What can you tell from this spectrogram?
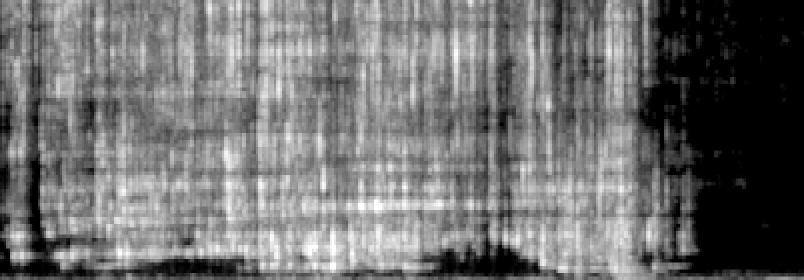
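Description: Cucumber juice poured in a steady stream into a glass of ice cubes, splashing as it fills the glass; the pour trails off and stops about six and a half seconds in.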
